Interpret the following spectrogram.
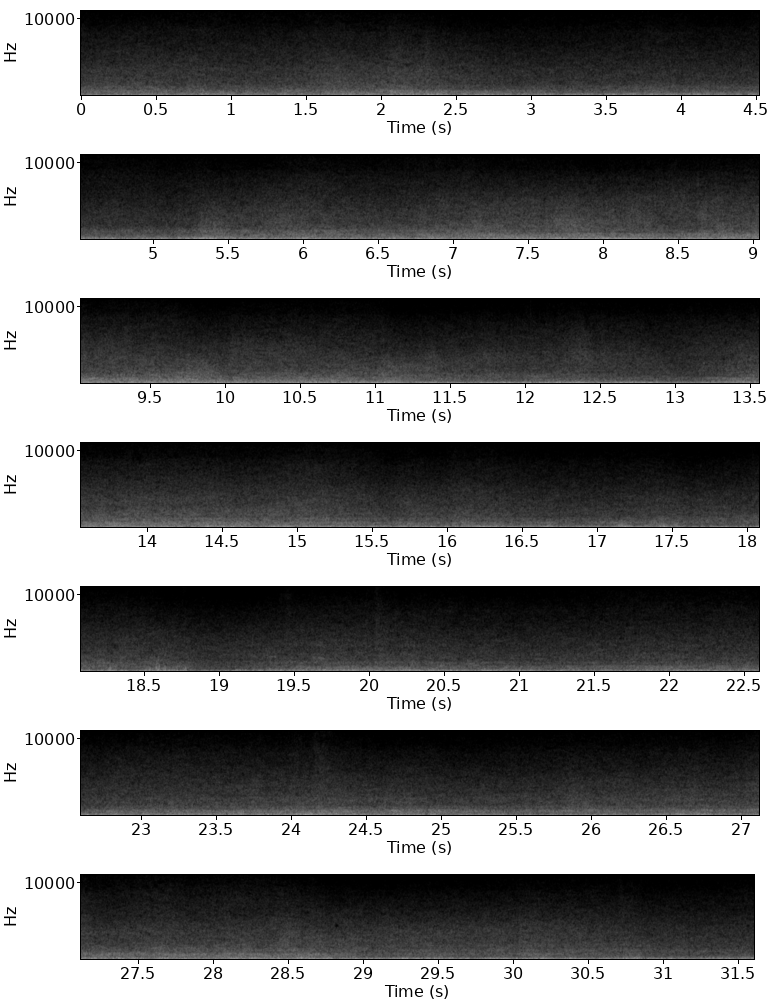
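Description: Ocean surf breaking and washing up the beach, a continuous rushing that swells and eases with the waves, with wind rumbling on the microphone.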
